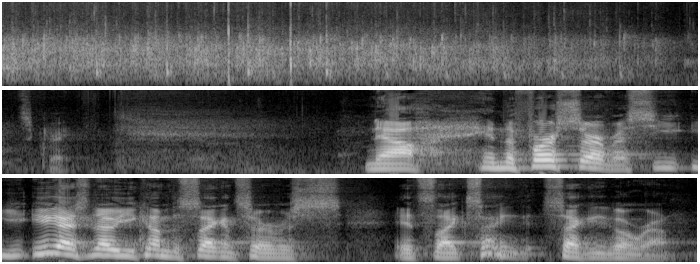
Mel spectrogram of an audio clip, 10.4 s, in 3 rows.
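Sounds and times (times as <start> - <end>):
audience applause: 0.0 - 3.8
speech: 5.3 - 10.4.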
